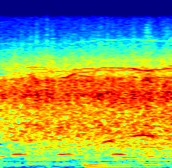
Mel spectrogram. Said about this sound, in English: The crowd is still standing and applauding Tom Seaver as Tom throws in his warm-ups.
